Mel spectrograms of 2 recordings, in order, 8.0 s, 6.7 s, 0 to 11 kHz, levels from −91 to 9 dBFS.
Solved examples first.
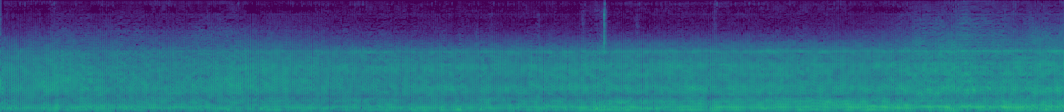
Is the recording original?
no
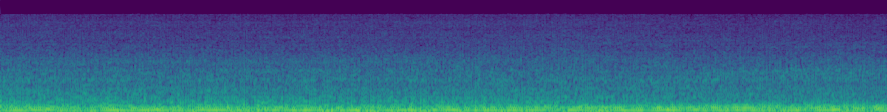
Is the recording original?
no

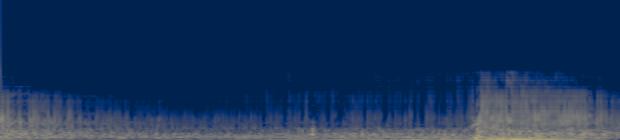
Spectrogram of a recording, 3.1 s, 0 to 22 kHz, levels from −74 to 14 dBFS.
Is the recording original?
no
